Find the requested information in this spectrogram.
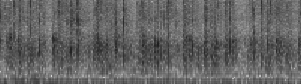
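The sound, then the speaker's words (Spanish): Steady applause, dense continuous clapping that stays fairly loud and even from start to finish with no clear voices. “Yo vengo a hacer el programa de metal porque es que esta es la comunión que tenemos ustedes y nosotros. Aplausos.”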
